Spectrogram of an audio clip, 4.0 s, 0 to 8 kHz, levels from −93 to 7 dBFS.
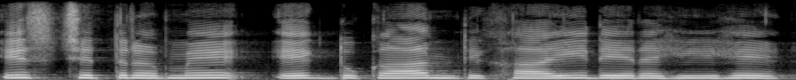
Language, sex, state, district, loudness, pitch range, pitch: Hindi, female, Madhya Pradesh, Bhopal, -15 LUFS, 225-245 Hz, 235 Hz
